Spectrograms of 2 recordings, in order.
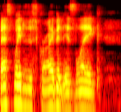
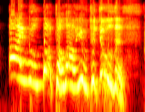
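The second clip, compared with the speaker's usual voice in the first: piercing, very high, very loud shriek; 11 dB louder than usual. A game master voicing a woman confronting the party, screaming. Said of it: "She screams".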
